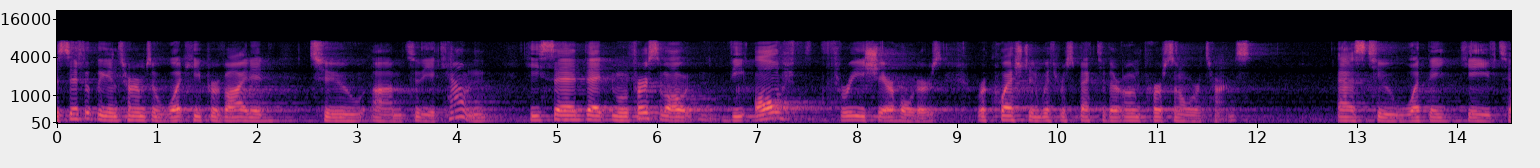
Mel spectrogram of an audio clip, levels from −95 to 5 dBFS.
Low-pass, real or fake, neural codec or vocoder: 7.2 kHz; real; none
